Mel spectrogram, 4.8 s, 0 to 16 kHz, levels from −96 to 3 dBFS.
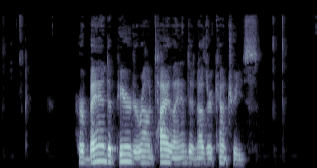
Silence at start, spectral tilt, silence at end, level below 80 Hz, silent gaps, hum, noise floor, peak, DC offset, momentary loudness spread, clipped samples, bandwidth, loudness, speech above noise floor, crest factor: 1.15 s; -6.5 dB/octave; 0.9 s; -72 dBFS; none; none; -75 dBFS; -6 dBFS; under 0.1%; 15 LU; under 0.1%; 11.5 kHz; -25 LUFS; 51 dB; 20 dB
